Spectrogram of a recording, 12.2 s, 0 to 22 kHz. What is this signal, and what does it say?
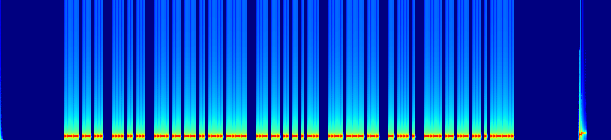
Morse code, heard as a keyed tone, about 40 wpm, 700 Hz. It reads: WAS HIS FAMILY UNITED FOR THE CAUSE?
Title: Sentences from Top 1000 Words - Review Part 4 - 40wpm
